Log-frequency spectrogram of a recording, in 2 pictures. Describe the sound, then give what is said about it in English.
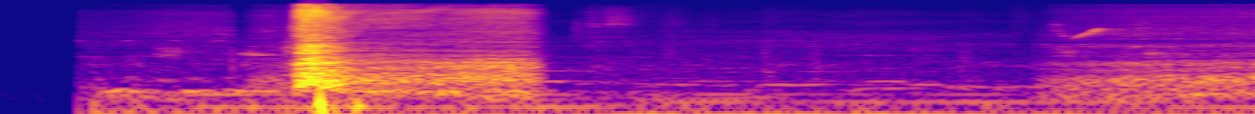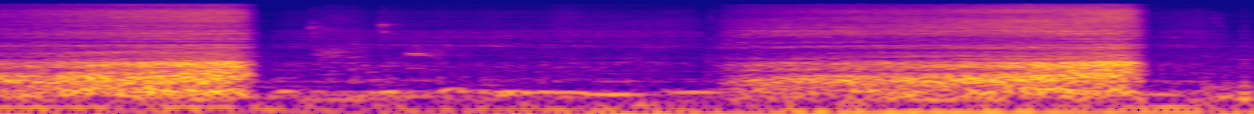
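A spitting cobra, a fanged snake of Asia and Africa, hisses three times, each a long, loud, breathy burst lasting about two seconds, separated by quieter pauses with faint background noise. “Spitting Cobra”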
